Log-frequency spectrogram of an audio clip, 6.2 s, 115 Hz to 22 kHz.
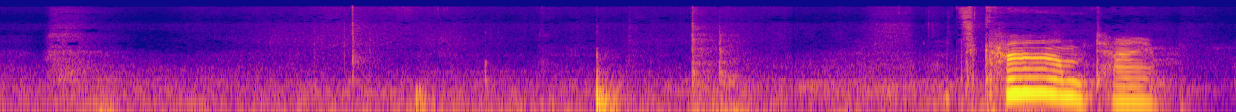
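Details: Kyroo the kitten, feeling crazy at night and jumping around a couch, recorded September 28, 2022: after scattered soft taps and clicks indoors, a short wavering trill rises and falls near the end, followed by a brief second call.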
